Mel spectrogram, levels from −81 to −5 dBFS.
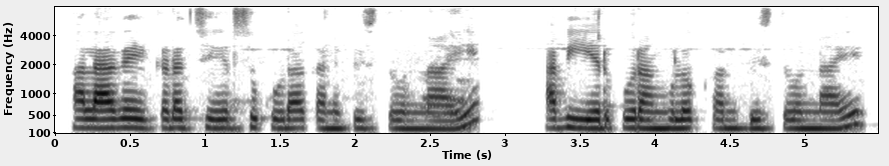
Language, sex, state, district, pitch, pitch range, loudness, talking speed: Telugu, male, Telangana, Hyderabad, 200 Hz, 195-205 Hz, -18 LUFS, 100 wpm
